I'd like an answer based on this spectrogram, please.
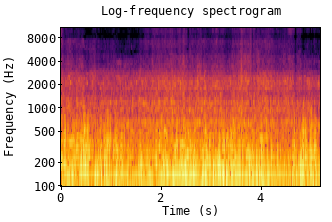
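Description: A boat's motor running steadily, with wind buffeting the microphone.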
